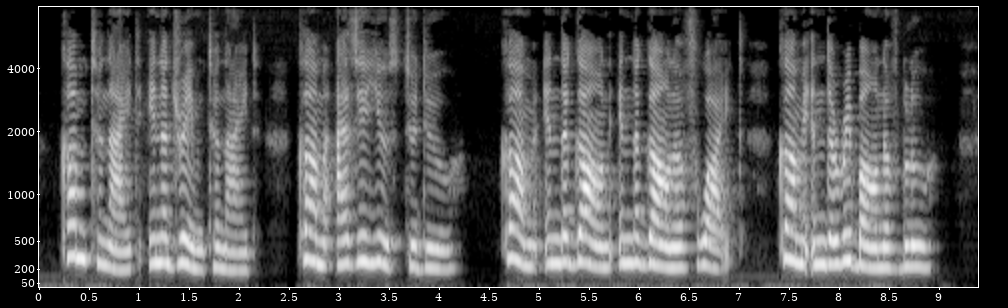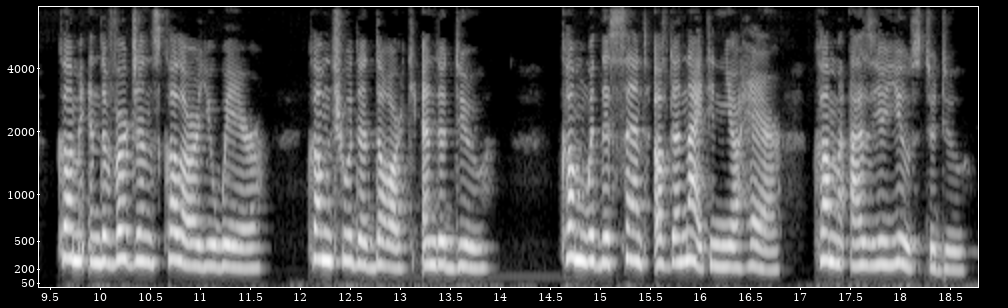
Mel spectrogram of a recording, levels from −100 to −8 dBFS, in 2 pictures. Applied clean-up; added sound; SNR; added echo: neural mask model Resemble Enhance denoiser.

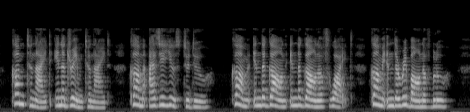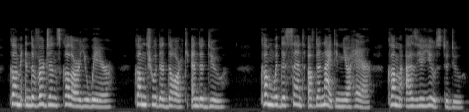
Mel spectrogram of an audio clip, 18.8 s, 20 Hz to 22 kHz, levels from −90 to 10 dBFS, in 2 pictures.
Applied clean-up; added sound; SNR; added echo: none; none; none; none.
